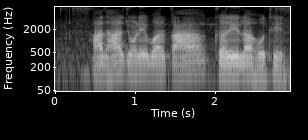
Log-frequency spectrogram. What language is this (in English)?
Chhattisgarhi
